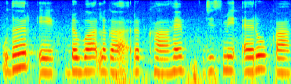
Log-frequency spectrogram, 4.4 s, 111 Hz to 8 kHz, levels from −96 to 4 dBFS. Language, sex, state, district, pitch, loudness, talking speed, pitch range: Hindi, female, Haryana, Charkhi Dadri, 215 Hz, -16 LUFS, 125 wpm, 205-225 Hz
